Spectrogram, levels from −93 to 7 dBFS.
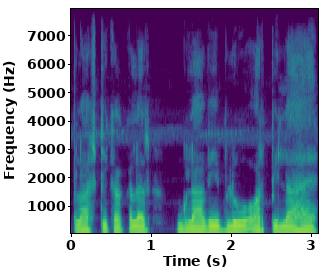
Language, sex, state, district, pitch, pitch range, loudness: Hindi, male, Jharkhand, Palamu, 150 Hz, 150-155 Hz, -14 LUFS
